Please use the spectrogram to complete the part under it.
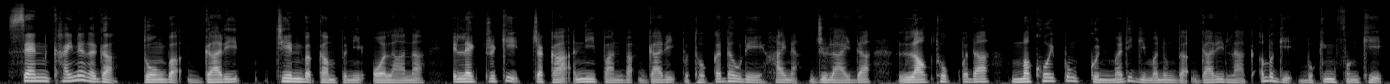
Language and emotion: Manipuri, neutral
